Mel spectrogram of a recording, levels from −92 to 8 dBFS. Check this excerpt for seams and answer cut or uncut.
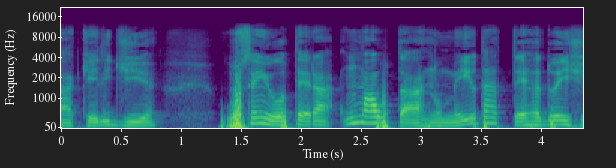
uncut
